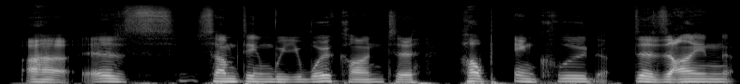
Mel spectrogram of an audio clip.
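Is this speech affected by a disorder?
Yes: cerebral palsy; congenital.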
